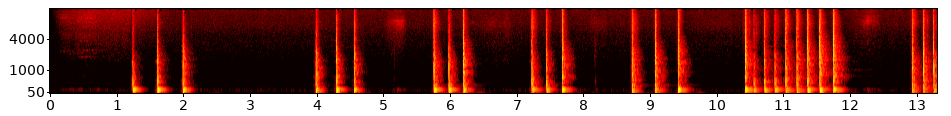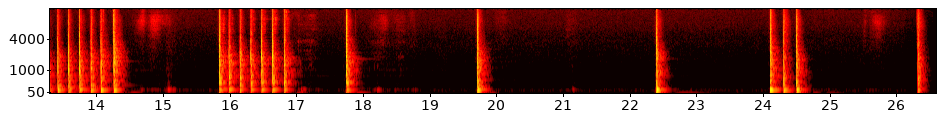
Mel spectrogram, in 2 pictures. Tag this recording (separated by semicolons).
doors; horror; house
